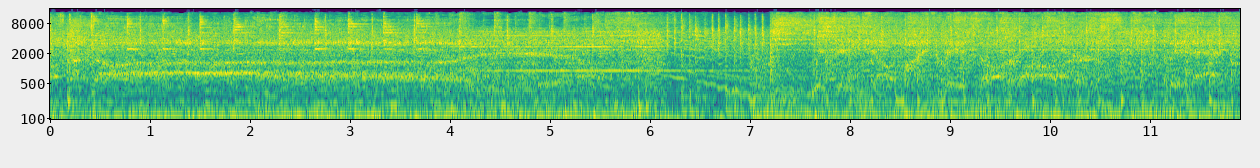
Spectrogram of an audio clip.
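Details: Loud, driving music with a heavy drum kit and bass throughout, with no animal voice.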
